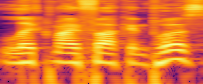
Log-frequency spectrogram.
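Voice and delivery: ordinary talk

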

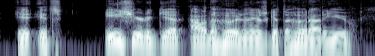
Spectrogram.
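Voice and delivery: ordinary delivery

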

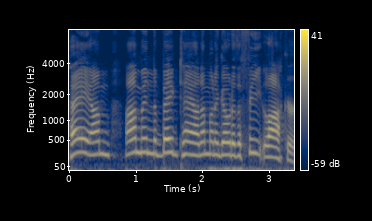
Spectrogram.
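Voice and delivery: very high, loud, goofy put-on character voice. Showing the joke he held back from saying, in a put-on voice. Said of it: "It's just me using a voice".

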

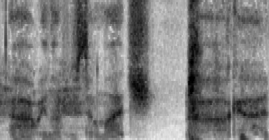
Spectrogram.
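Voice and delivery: weird, breathy, sultry whispered sexy voice. Co-host addressing the podcast audience: weird sexy voice. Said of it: "that weird voice you're using".

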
